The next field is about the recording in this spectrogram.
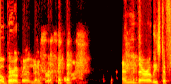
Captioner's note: laughing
